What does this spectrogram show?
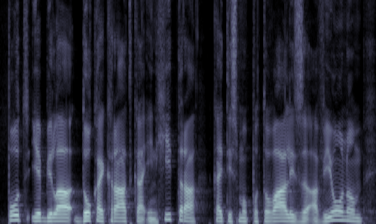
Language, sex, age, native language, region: Slovenian, male, 18-29, Slovenian, Southeast Slovenia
